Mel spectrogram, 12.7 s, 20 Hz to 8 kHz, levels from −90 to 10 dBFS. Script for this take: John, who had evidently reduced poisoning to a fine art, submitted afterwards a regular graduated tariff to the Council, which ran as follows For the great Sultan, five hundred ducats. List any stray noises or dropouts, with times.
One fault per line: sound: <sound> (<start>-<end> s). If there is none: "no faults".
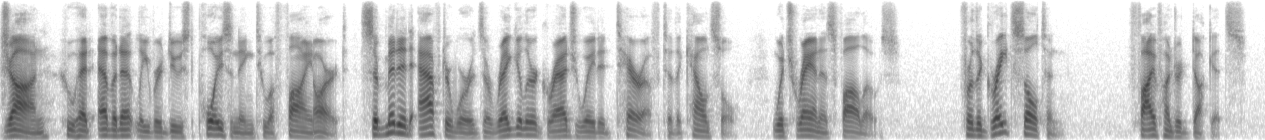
no faults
